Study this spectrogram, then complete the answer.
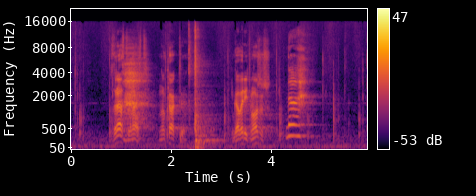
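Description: A woman calls out with animation in a large echoing room.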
